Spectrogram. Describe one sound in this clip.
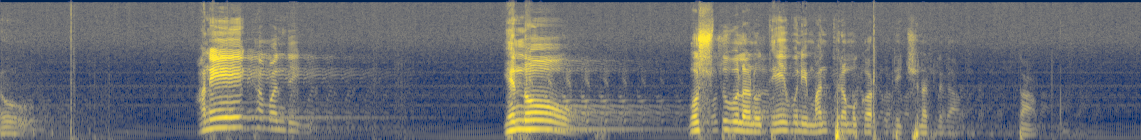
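A young man preaches with animation into a microphone in a reverberant hall, pausing between loud phrases.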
